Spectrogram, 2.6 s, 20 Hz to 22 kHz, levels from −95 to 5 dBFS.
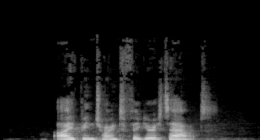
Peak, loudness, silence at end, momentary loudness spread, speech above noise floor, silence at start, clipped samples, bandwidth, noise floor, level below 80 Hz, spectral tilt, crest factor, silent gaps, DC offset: -2 dBFS; -20 LUFS; 0.55 s; 7 LU; 43 dB; 0.55 s; under 0.1%; 15 kHz; -63 dBFS; -60 dBFS; -6.5 dB/octave; 18 dB; none; under 0.1%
